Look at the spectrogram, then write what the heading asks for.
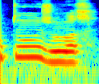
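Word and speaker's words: toujours: نو طيب احنا اتفقنا الاس مش هتتنطق والار بنطقها ار او غ زي ايه بقى يوم يعني جوغ كل يوم توجوغ صباح الغير بونجوغ انتم فو نحن نو انتم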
